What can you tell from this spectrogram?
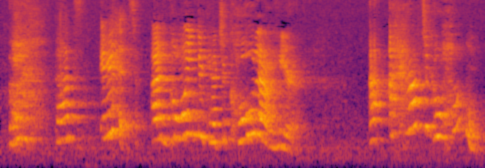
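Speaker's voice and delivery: put-on loud, high-pitched boyish outburst; fed-up young Bruno. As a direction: complain loudly, desperate to get home. Voices Bruno fed up in rain.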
